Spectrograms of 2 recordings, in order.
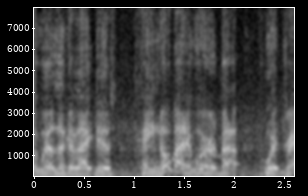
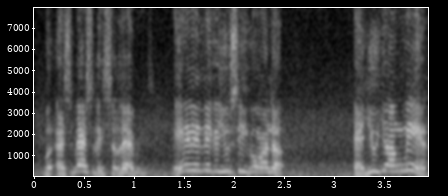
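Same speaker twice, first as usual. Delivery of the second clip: normal talking voice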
